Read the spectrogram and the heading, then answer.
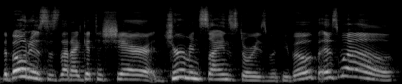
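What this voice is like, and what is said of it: Strong American accent. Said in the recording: “my very, very American accent”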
